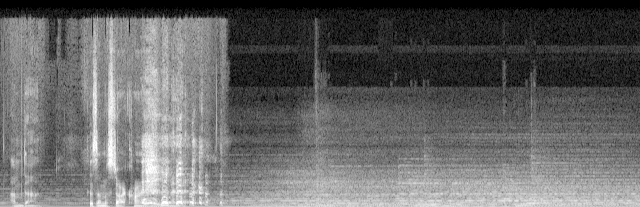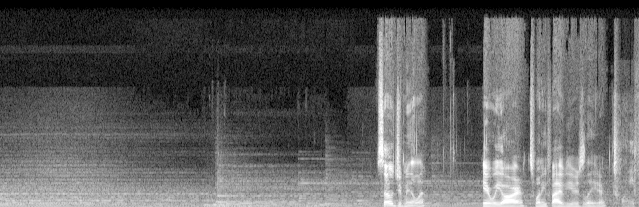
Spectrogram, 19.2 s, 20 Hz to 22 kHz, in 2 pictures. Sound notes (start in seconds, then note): 2.0 people laugh; 4.6 gentle, cheery music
